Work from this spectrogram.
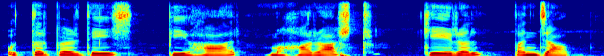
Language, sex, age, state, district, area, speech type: Urdu, female, 18-30, Uttar Pradesh, Shahjahanpur, rural, spontaneous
